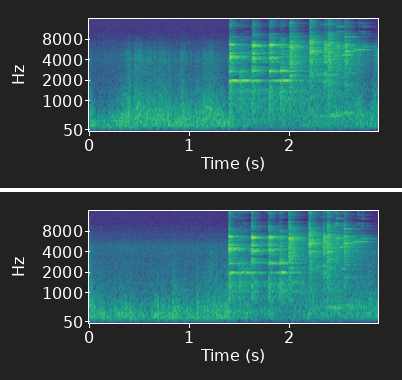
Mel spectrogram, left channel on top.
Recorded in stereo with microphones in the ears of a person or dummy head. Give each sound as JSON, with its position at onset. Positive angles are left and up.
{"t": 1.4, "sound": "breaking glass", "side_deg": -60, "distance_m": 1.5}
